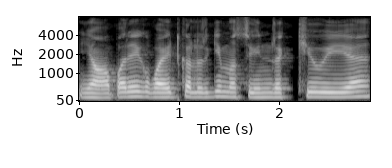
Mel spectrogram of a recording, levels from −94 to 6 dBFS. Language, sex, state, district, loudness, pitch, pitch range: Hindi, male, Uttar Pradesh, Shamli, -16 LUFS, 160 Hz, 155-170 Hz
